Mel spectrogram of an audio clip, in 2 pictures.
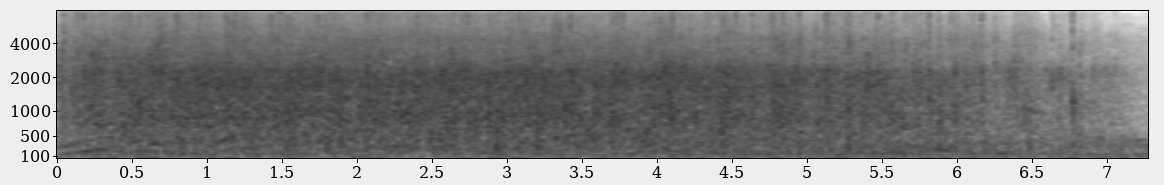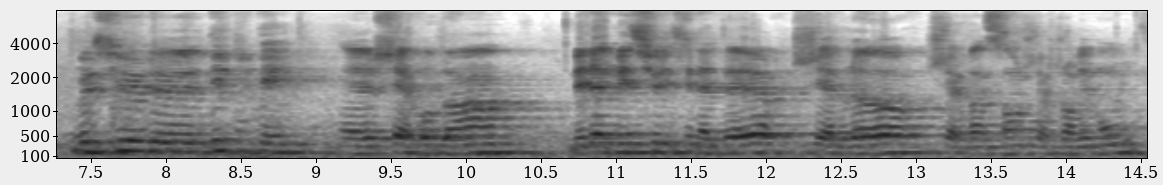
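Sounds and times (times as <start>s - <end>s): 
crowd applause: 0.0s - 7.2s
speech: 7.4s - 14.5s.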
